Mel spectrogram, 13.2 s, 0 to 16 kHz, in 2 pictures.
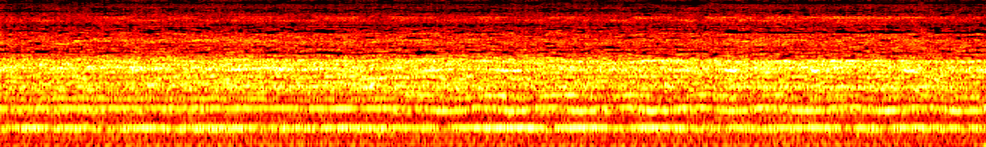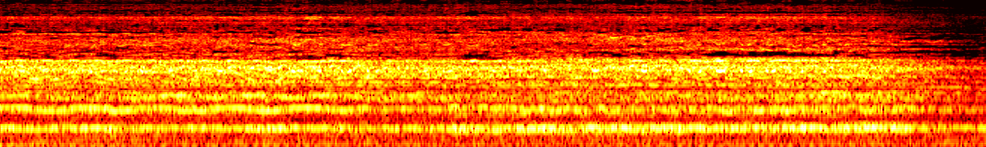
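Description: Dense, sustained orchestral tone clusters hold steady and loud for the whole stretch, shrill high layers stacked over a low churning rumble, like dissonant 20th-century strings, with no voices.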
